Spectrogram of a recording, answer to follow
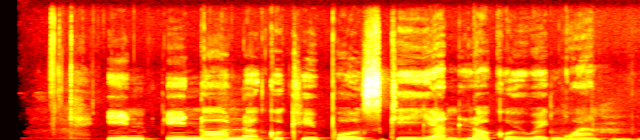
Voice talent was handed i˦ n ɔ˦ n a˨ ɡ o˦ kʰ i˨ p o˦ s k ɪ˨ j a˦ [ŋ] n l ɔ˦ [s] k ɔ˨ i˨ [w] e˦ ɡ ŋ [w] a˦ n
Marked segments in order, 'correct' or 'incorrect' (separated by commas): incorrect, incorrect, correct, correct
